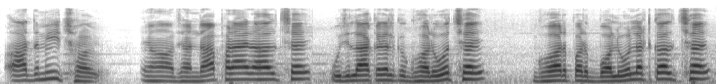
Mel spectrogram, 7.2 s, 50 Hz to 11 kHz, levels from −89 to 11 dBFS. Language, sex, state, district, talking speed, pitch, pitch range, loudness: Maithili, female, Bihar, Begusarai, 140 wpm, 205 Hz, 180-240 Hz, -15 LUFS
